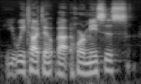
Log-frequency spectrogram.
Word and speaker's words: hormesis: Last thing I want to say, we talked about hormesis, right?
